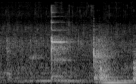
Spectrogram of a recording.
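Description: Potatoes and green peas sizzling in a hot pan for aloo matar tarkari, with a spoon scraping and stirring in sharp, close strokes roughly every half second over a constant frying hiss.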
